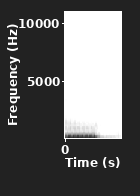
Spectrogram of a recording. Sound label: marimba; ゆめ2っき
